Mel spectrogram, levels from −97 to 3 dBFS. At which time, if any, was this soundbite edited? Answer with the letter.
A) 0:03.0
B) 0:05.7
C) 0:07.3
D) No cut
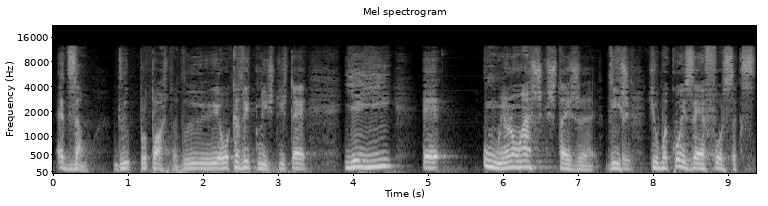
C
